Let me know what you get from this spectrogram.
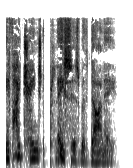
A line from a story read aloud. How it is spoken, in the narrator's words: whispered to himself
